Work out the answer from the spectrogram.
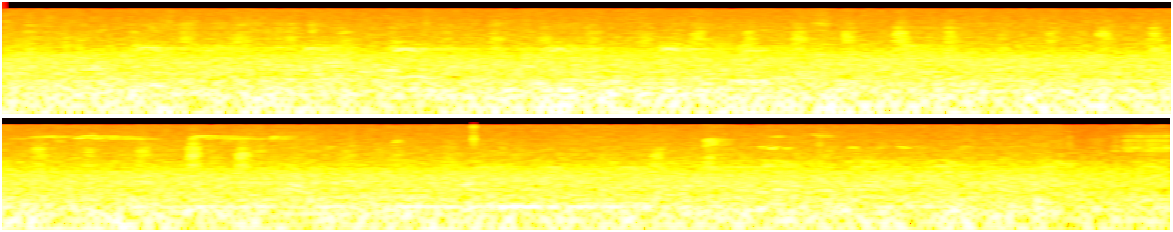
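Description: Short bird calls repeating in the distance, several in the first few seconds and a couple of higher chirps later, over a steady low outdoor rumble.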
